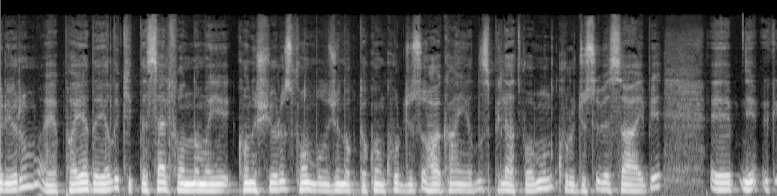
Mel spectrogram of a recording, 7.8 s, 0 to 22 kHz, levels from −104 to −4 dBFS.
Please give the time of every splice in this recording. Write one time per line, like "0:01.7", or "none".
none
